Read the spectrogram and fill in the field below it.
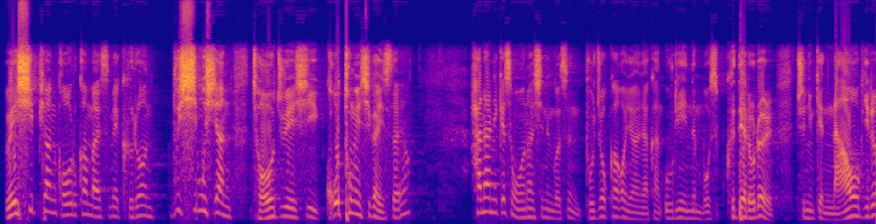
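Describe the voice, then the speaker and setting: Animated, bright-voiced male pastor preaching. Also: mid-range voice. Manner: emphatic preaching with rhetorical questions to the congregation. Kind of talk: sermon. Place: church sanctuary.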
